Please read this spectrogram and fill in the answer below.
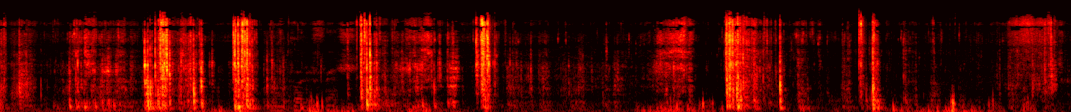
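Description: Live Dungeness crabs moving in a plastic cooler, their shells and legs knocking and clicking against each other and the cooler walls at irregular moments, over a low rumble.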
